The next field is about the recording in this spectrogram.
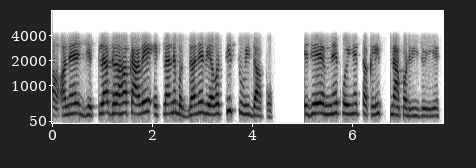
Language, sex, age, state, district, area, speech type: Gujarati, female, 45-60, Gujarat, Kheda, rural, conversation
